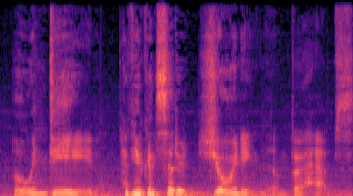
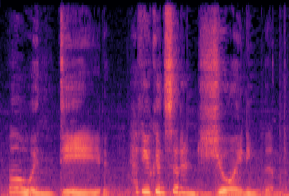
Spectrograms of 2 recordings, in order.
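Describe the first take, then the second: First: It is said in a mischievous, sarcastic tone. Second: It is said in a lighthearted tone.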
